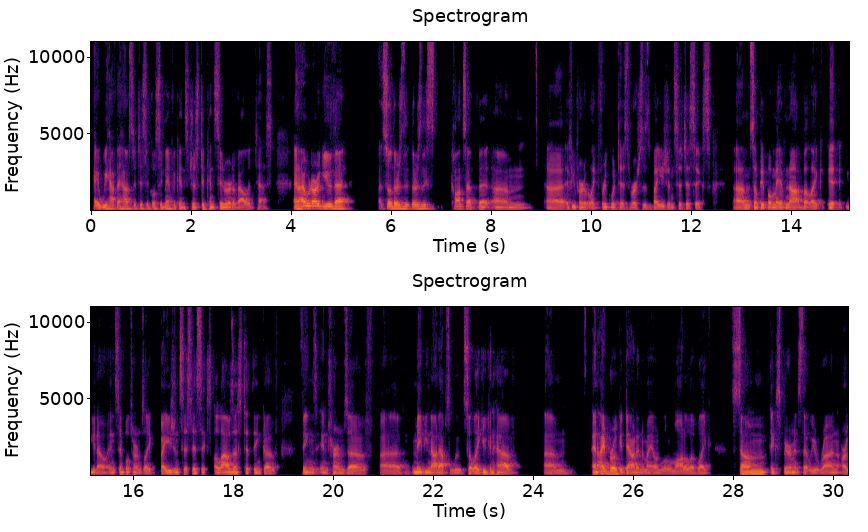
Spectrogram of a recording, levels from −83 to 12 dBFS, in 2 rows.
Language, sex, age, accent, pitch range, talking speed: English, male, 30-49, American, 95-115 Hz, 180 wpm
